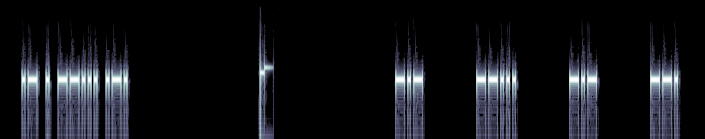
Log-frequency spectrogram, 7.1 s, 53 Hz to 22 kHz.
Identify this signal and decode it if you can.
Morse code, heard as a keyed tone, about 40 wpm, spaced as for 21 wpm, 700 Hz. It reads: AE7R K7KG
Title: USA Call Signs - 4 Characters - 6x Character Spacing - 40wpm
